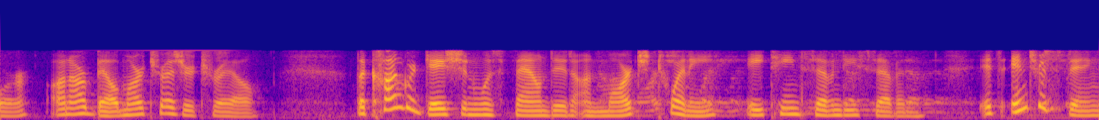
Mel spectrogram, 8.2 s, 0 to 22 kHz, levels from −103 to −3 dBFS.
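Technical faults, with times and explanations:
0.55–1.96 s, loudspeaker feedback squeal: a whistle at 3.9 kHz takes roughly a second to swell until it sits a little above the speech. The microphone is hearing its own loudspeaker, and at that pitch the loop gain has gone past one.
4.46 s to the end, feedback echo between two devices: the speech comes back roughly every fifth of a second, thin and ringy, peaking about 17 dB under the talker. A second device in the room is replaying the call into this microphone, and neither echo canceller catches it.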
